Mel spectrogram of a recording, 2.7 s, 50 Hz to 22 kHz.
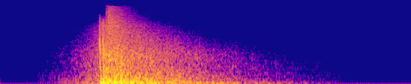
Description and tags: explosion low fuse 1
Explosion with short "fuse" before the bang.(lower pitch) Made of multiple firework-recordings.
burst, eruption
